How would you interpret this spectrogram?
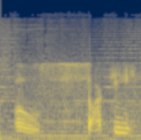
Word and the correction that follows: Ohtani: Shohei Ohtani. – Ohtani, yeah.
